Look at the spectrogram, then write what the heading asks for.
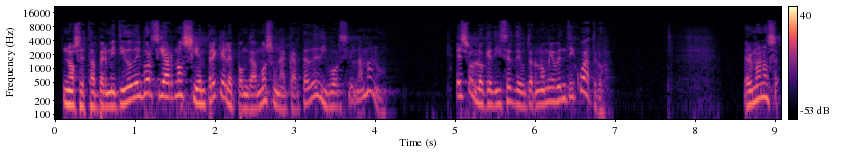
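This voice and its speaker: A man's voice: on the high side, a bit bright, breathy edge. A man with a Spanish accent from Spain, preaching a sermon as a pastor, earnest and emphatic, repeating phrases for stress.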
